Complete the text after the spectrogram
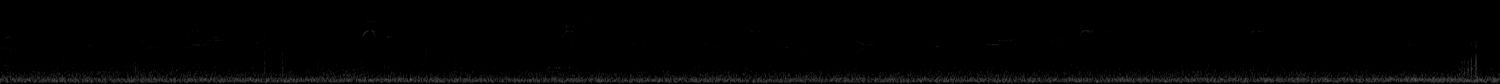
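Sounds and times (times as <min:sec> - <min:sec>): faint birds chirping and whistling: 0:00.0 - 0:04.1, 0:05.4 - 0:15.0.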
